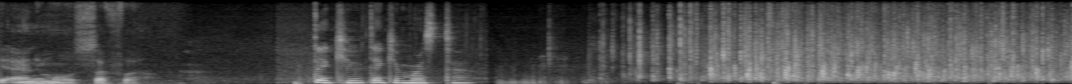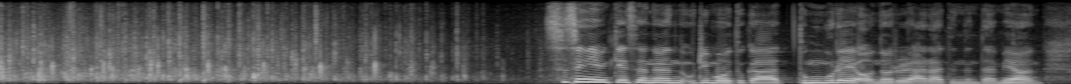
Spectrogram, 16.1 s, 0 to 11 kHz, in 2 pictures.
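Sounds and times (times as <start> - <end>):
audience applauding: 4.4 - 12.1.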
